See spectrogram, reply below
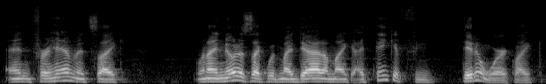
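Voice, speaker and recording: A man's voice: medium pitch, expressive, moderate pace, a little mellow. Guy hosting a podcast, chill, long rambly questions, says like a lot. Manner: casual, asks long rambling questions with many "like"s. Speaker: podcast host. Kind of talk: casual podcast interview.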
